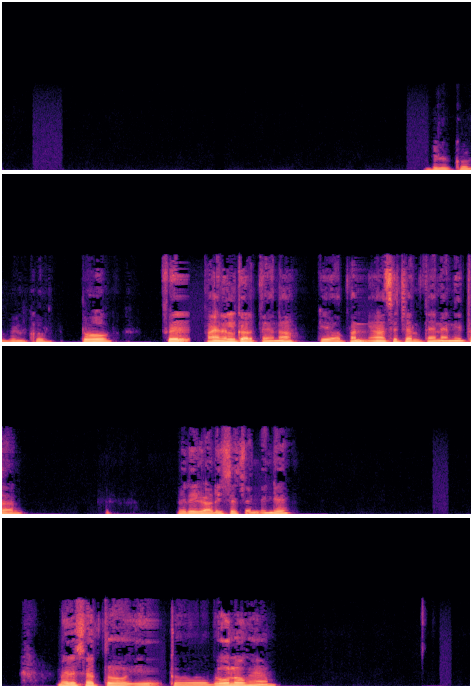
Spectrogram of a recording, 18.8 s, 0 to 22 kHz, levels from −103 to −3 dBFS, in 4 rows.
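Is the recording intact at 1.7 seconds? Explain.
No. At 1.7 seconds, as across the whole clip, the speech carries plainly audible damage from low-delay AAC compression, likely AAC-ELD at a low bitrate near 32 kbps. Its short frames resolve pitch harmonics poorly, so the voice sounds rough and grainy. On a spectrogram, the harmonic stripes look smeared, with noise filling the gaps between them and a thinned or synthetic-looking top band. The waveform shows no clear break.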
